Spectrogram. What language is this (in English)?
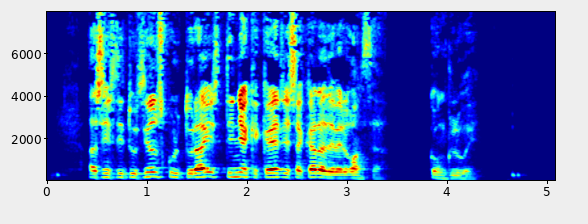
Galician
